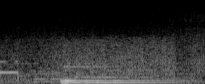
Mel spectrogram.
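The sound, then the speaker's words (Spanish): A steady, droning engine hum of a small propeller plane in flight, suffering a mechanical failure, with low buzzing tones that shift and swell slightly partway through, continuous, with no voices. “en 1963, volaba en una avioneta cuando ésta sufrió un desperfecto mecánico.”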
